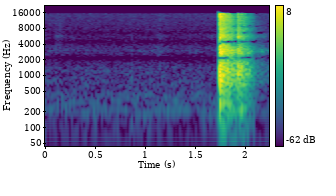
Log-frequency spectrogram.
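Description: A plastic hula hoop dropping onto a hardwood floor, landing with one loud clatter near the end.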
